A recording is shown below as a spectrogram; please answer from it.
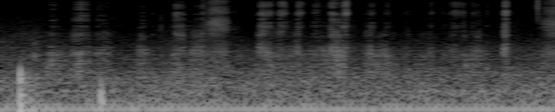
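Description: Pen writing on paper: faint scratching strokes, with two soft knocks in the first second, over a steady low hum.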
